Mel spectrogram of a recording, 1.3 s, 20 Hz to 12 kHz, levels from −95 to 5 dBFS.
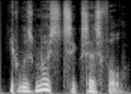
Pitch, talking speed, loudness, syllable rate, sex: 130 Hz, 180 wpm, -16 LUFS, 5.4 syllables/s, male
